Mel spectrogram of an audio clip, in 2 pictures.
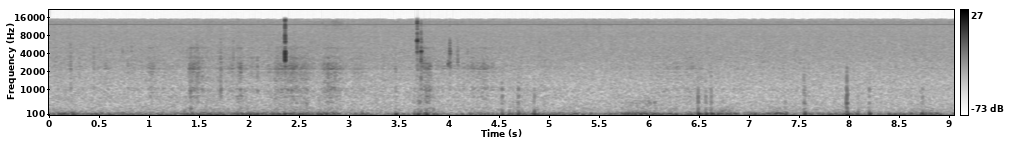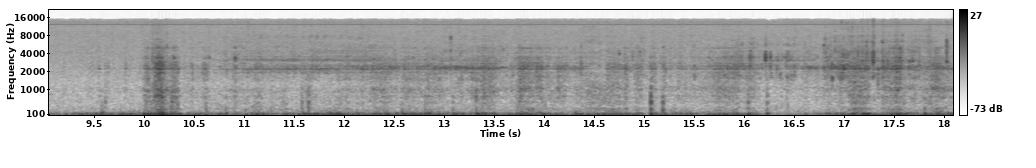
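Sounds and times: wind buffeting microphone: 0.0s - 18.0s
fish splashing: 10.6s - 18.0s.

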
